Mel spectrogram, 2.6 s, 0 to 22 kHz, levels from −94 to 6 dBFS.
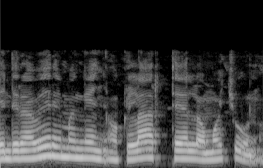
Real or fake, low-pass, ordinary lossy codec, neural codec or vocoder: real; 7.2 kHz; none; none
